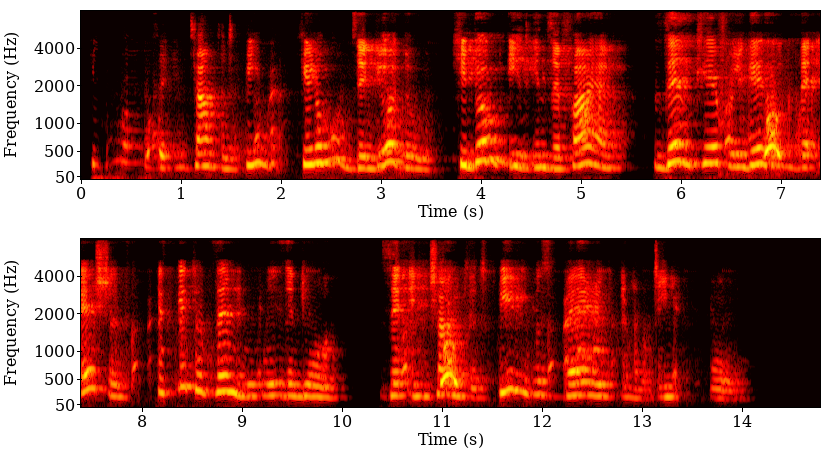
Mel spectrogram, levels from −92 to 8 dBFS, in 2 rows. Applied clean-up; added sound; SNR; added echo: neural mask model DeepFilterNet 3.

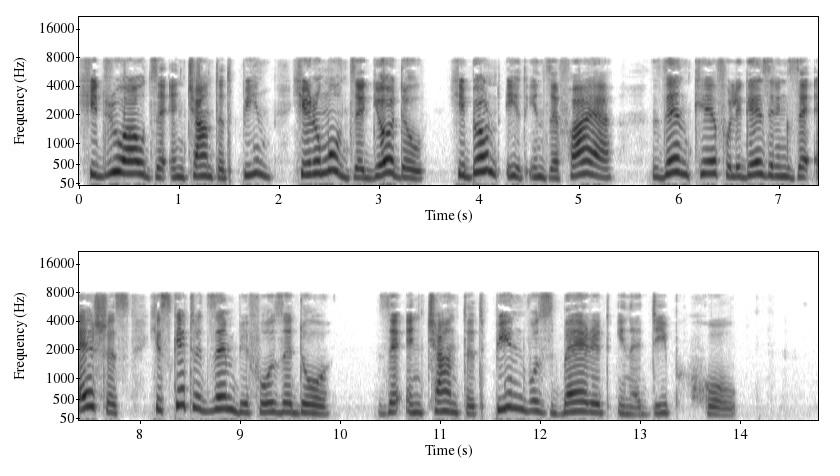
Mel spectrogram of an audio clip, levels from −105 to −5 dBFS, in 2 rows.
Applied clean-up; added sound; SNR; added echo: none; none; none; none.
